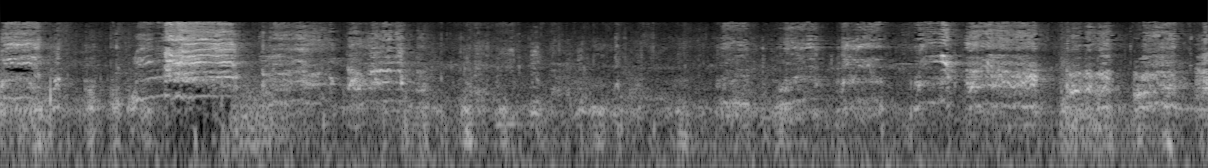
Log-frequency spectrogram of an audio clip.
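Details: Pig (Sus domesticus), squeals and grunts.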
